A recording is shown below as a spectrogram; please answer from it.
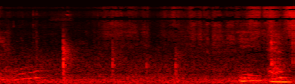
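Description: Crayon rubbing and scratching on paper laid on a wooden table, with a sharp tap about a second in and a few lighter ticks. A child's high, sliding vocal sound at the start and a low voiced sound near the end.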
